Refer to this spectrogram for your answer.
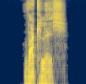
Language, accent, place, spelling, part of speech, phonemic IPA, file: German, Germany, Berlin, wacklig, adjective, /ˈvaklɪç/, De-wacklig.ogg
- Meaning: alternative form of wackelig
